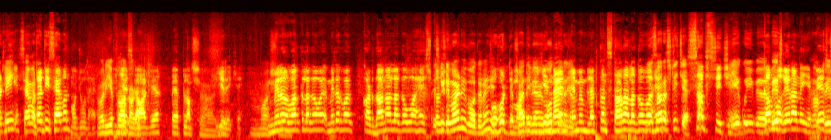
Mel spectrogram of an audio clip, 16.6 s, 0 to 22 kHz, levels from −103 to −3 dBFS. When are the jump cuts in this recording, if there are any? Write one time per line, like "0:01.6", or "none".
0:01.5
0:08.6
